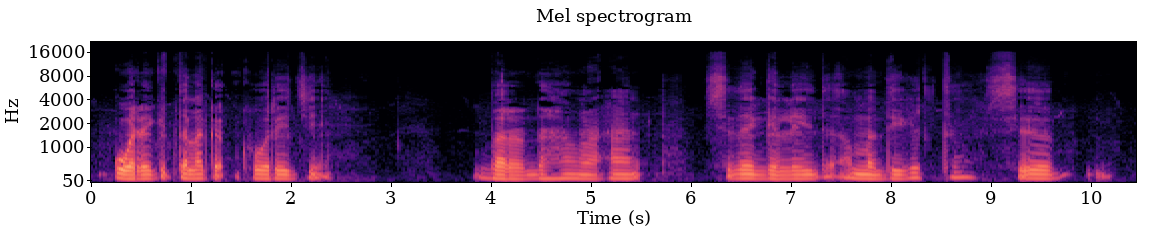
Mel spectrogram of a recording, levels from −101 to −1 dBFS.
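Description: Speech with a time-stretched section from 2.47 s to the end, just before "digirta si": pace drops to about 0.57× and drags, likely from pitch-preserving stretching, since pitch stays unchanged rather than dropping as slowed playback would.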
